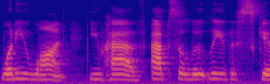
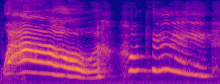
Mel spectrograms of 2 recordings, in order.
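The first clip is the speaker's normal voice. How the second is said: much higher, louder wow into a laugh; amazed wow; 12 semitones higher, 12 dB louder, much slower than usual. Real, not acted. Reader turns a card for Aries, amazed wow and laugh. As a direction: gasp with delight at the card.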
